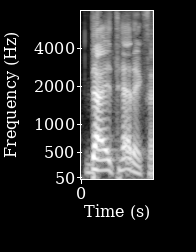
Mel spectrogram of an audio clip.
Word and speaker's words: dietetics: Dietetics. I always say it wrong. – Yeah, dietetics. – I say dietetic. Yeah. – I add a T in there.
